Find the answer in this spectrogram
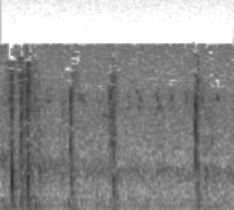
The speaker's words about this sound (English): Oh, hold still, horse. I'll mash your sides in.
